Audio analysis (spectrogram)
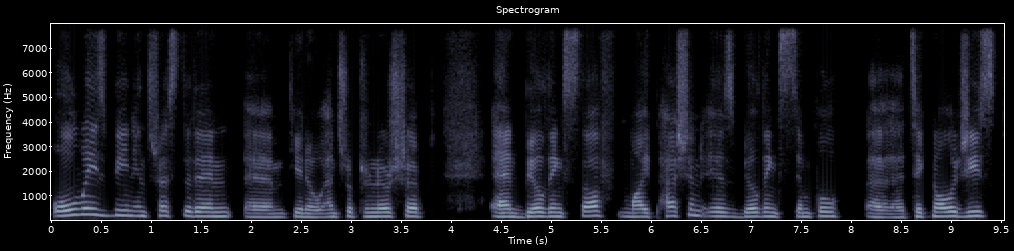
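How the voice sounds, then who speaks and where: A man's voice: fairly high pitch, unhurried, mellow, no room sound, studio quality. A man in his forties from Turkey, a startup founder and professor, answering interview questions in a hesitant way with many fillers and restarts. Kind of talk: interview guest.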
